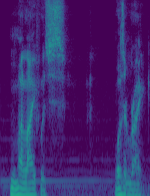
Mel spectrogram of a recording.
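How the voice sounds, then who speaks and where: Someone speaks with an American accent while music plays in the background. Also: man. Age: 60s. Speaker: military veteran in recovery program. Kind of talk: testimony. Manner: halting, repetitive.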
